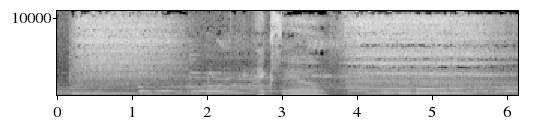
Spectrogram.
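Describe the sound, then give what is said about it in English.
A deep breath in and a long exhale during a guided meditation, heard as a broad, airy hiss in two long phases separated by a short pause, over soft sustained tones. “Taking a few more deep breaths in.”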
